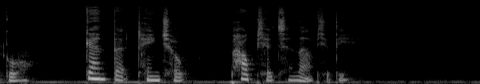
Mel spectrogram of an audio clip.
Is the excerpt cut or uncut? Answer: uncut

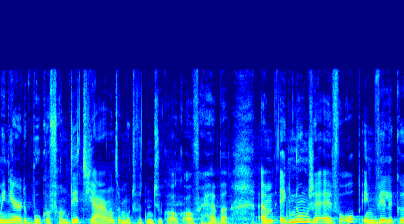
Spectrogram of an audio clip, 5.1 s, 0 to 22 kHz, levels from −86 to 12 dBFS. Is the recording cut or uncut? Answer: uncut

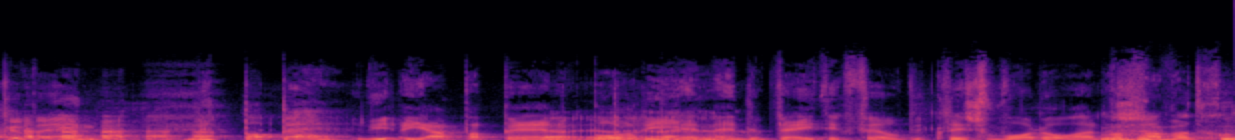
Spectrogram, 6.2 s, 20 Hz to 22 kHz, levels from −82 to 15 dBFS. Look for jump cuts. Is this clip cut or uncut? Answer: cut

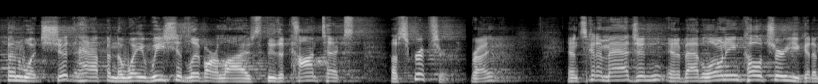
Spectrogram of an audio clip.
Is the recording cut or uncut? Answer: cut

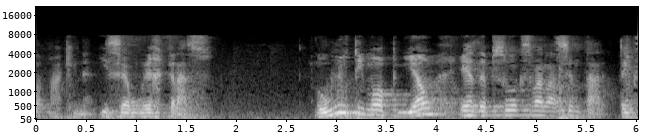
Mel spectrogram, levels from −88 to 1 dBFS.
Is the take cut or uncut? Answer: uncut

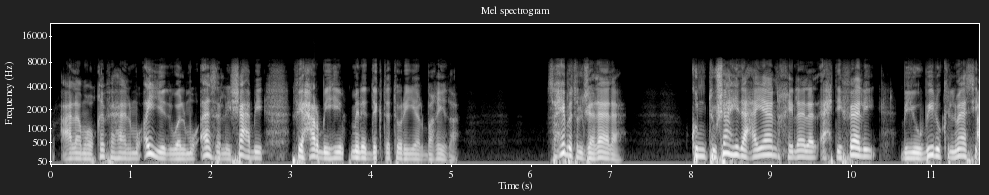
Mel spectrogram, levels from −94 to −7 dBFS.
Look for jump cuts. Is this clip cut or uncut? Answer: cut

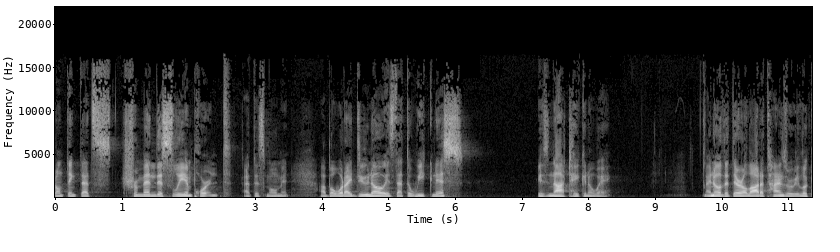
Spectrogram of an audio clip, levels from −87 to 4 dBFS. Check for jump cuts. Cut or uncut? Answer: uncut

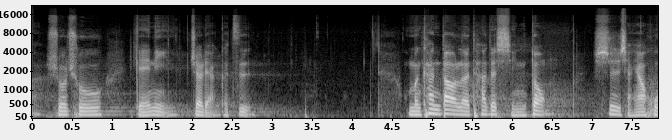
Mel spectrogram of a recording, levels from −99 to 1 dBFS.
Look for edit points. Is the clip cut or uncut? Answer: uncut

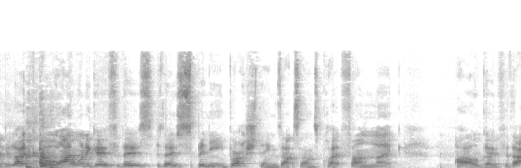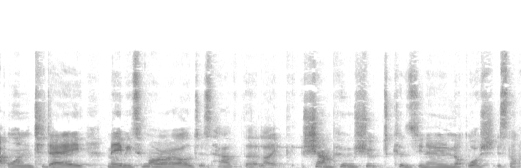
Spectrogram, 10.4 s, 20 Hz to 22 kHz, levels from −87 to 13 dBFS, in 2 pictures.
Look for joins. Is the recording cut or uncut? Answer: uncut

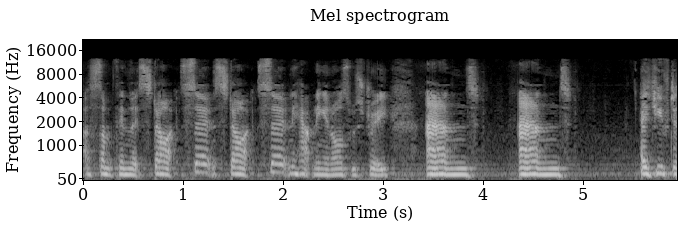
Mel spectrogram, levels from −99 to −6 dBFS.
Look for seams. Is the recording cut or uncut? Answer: cut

